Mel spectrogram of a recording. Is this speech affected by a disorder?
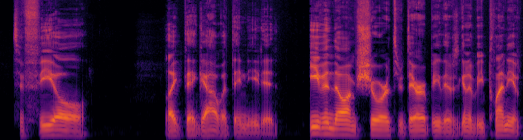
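No.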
